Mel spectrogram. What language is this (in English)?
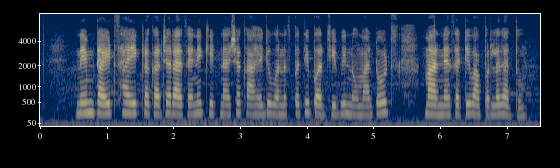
Marathi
